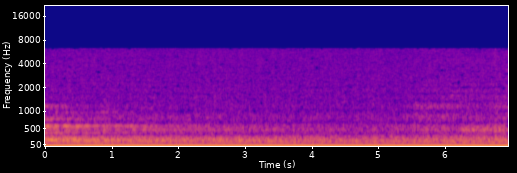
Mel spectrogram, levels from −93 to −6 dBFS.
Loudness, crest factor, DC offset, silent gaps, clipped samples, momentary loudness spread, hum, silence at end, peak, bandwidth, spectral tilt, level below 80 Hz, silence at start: -42 LUFS; 16 dB; 2%; none; under 0.1%; 6 LU; none; 0 s; -22 dBFS; 6.6 kHz; -6.5 dB/octave; -56 dBFS; 0 s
